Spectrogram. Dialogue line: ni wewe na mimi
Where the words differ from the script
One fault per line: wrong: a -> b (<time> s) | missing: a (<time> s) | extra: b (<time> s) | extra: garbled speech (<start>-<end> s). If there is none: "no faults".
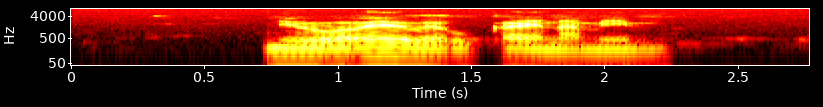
extra: ukae (1.4 s)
